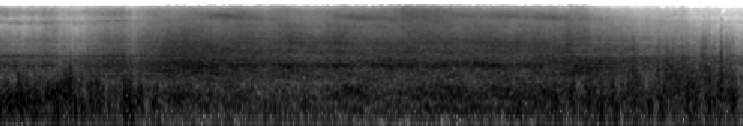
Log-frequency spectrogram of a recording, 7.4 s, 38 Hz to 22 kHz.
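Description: Class 220/221 Voyager diesel multiple unit passing through at speed: a loud rush of wheel, rail and engine noise that builds about a second and a half in and falls away near the end.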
